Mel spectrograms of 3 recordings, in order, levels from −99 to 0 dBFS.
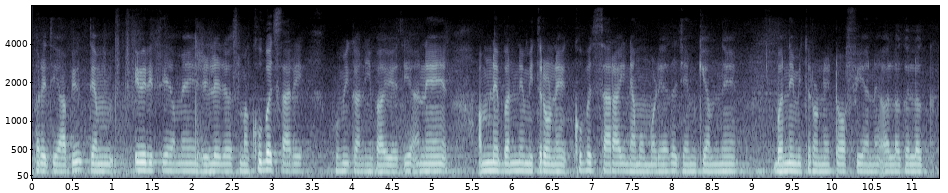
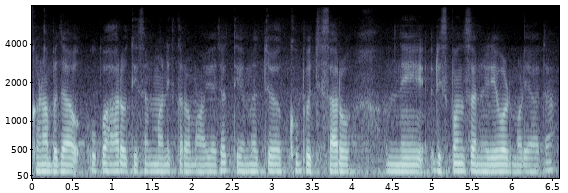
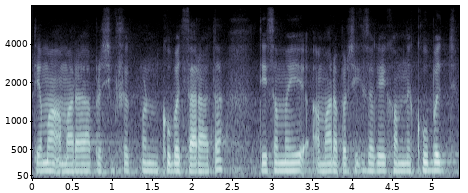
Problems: constant background noise, echo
